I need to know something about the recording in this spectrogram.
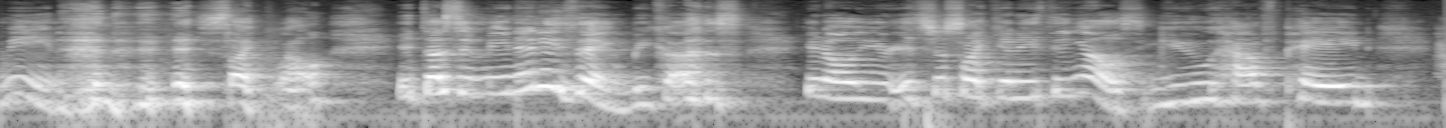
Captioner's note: laughs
